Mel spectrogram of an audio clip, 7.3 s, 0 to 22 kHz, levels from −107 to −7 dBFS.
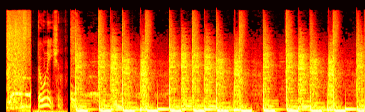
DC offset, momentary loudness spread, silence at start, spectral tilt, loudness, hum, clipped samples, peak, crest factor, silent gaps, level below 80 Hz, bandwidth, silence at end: under 0.1%; 4 LU; 0.1 s; -5 dB/octave; -17 LUFS; none; under 0.1%; -6 dBFS; 10 dB; 1.35-1.39 s; -16 dBFS; 15.5 kHz; 0 s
